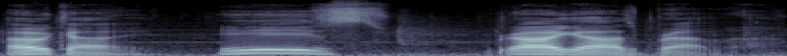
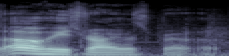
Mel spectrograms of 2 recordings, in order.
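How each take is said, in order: First: It is said slowly and deliberately. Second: It is said quickly and offhandedly.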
